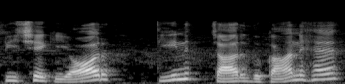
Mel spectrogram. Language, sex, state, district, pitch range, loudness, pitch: Hindi, male, West Bengal, Alipurduar, 135-220 Hz, -17 LUFS, 180 Hz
